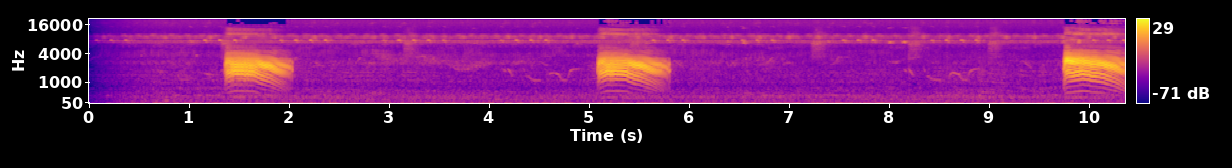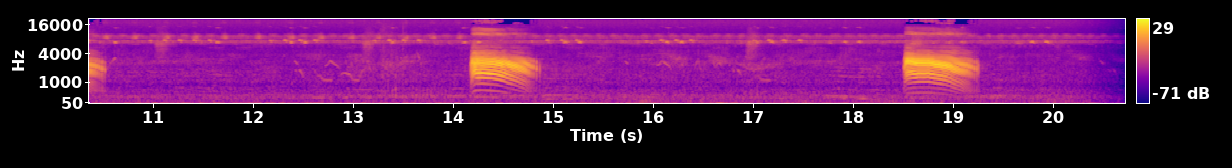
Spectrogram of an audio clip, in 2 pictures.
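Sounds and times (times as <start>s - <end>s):
Broad-billed roller calling: 1.4s - 2.1s, 5.1s - 5.8s, 9.8s - 10.6s, 14.2s - 14.9s, 18.5s - 19.4s.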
